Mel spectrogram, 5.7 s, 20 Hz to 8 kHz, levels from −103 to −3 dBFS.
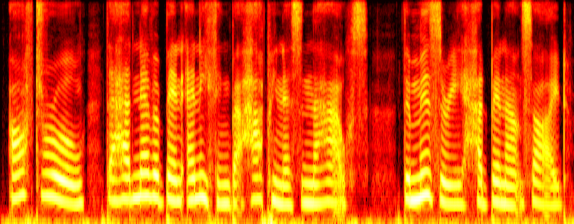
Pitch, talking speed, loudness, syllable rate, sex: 235 Hz, 165 wpm, -16 LUFS, 5.9 syllables/s, female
